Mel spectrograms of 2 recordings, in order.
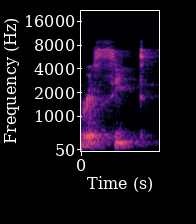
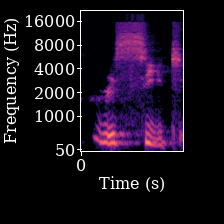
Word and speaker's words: receipt: paid is your receipt pay attention to this pronunciation receipt receipt exactly no pee when you go to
